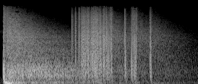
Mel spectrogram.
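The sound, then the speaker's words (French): A sudden, loud gas explosion erupts with a deep boom, then several sharp crackling pops follow as a rumbling roar slowly fades away. No voices are heard. “En cas de fuite, il va avoir tendance à s'accumuler au niveau du sol jusqu'à ce que le bon mélange d'air et de GPL soit atteint et qu'une source incandescente, la mise en marche d'une voiture par exemple, y mette le feu, résultant en une explosion.”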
